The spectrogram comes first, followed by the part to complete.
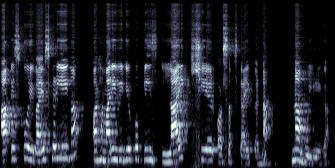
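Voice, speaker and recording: A woman's voice: on the high side, normal speed, pushed and bright, echoey room, slight background noise, poor audio. A woman teaching a grammar lesson step by step, often asking the viewers questions. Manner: repeats "ठीक है", asks the viewers questions.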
